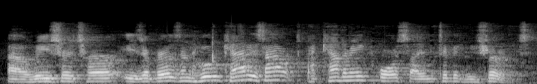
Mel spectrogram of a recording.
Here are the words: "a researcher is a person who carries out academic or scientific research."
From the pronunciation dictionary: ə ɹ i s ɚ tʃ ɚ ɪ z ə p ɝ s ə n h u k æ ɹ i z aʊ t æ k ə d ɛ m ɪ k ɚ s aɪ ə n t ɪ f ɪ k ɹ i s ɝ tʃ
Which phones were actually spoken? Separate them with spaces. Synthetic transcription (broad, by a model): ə ɹ i s ɚ tʃ ɚ ɪ z ə b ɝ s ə n h u k æ ɹ i z aʊ t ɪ k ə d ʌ m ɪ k ɚ s aɪ ə n t ɪ f ɪ k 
